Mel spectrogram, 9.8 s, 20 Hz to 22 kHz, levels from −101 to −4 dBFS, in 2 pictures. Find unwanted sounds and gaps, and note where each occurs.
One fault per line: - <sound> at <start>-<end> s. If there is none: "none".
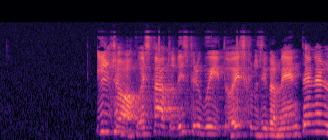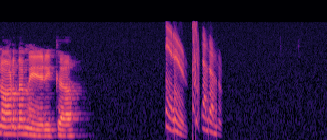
- chirp at 7.4-8.3 s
